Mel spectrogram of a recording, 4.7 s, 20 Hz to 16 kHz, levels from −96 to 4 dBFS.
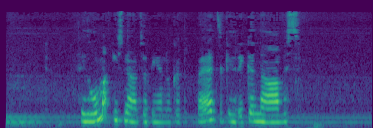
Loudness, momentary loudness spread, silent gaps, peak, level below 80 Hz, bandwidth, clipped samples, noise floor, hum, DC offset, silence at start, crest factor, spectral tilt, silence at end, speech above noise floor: -27 LUFS; 20 LU; none; -10 dBFS; -68 dBFS; 11.5 kHz; under 0.1%; -56 dBFS; none; under 0.1%; 0.1 s; 18 dB; -6 dB/octave; 0.7 s; 29 dB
